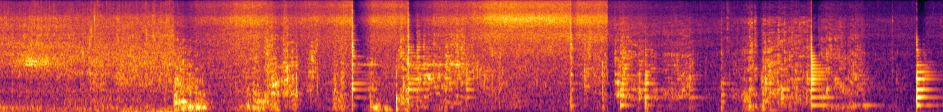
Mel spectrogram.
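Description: Chopped tomatoes landing in hot oil with fried onions and green chilies in a large metal cooking pot, setting off a sudden burst of sizzling. A big perforated metal skimmer then stirs the mix, with irregular scrapes and clicks against the pot over the frying.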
